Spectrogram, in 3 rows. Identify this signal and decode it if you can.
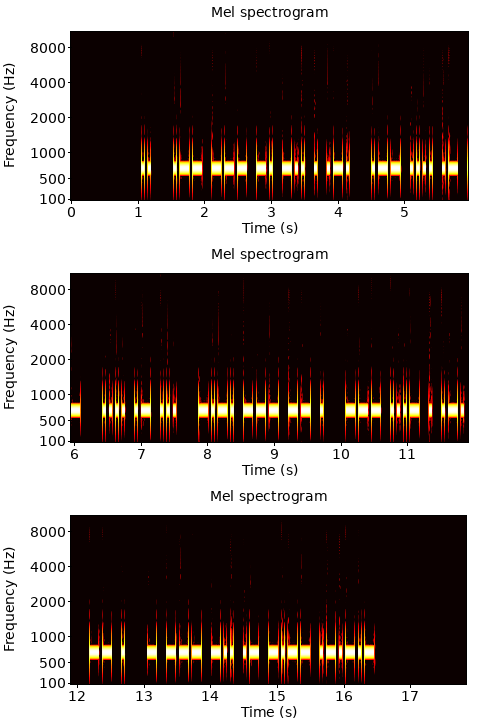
Morse code, heard as a keyed tone, about 25 wpm, 700 Hz. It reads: I WONDER WHAT HAS COME OVER ME TODAY.
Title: Sentences from Top 1000 Words - Review Part 4 - 25wpm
